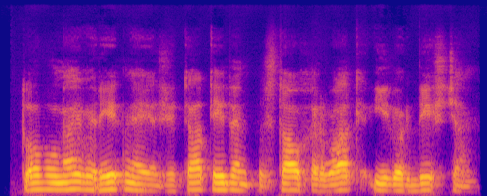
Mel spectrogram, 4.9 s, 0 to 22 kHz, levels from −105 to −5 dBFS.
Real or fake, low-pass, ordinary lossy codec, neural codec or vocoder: fake; 19.8 kHz; none; codec, 44.1 kHz, 2.6 kbps, DAC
